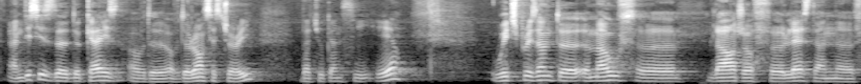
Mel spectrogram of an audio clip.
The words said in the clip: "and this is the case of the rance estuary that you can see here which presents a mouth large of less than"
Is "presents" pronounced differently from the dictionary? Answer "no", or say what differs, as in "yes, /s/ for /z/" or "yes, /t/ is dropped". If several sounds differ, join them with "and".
yes, /s/ is dropped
